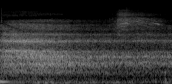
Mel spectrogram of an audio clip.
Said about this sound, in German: Dann atmen wir jetzt mal tief ein und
